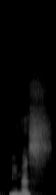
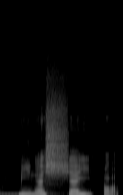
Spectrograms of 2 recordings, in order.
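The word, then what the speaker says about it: مِنَ الشَّيْطَانِ: Kalau yang pertama tadi bacanya minas. Minas dia tipis dia atau sa kecil padahal dia harusnya syin besar. Minasyaitan.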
